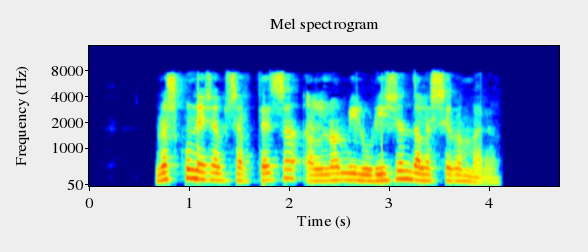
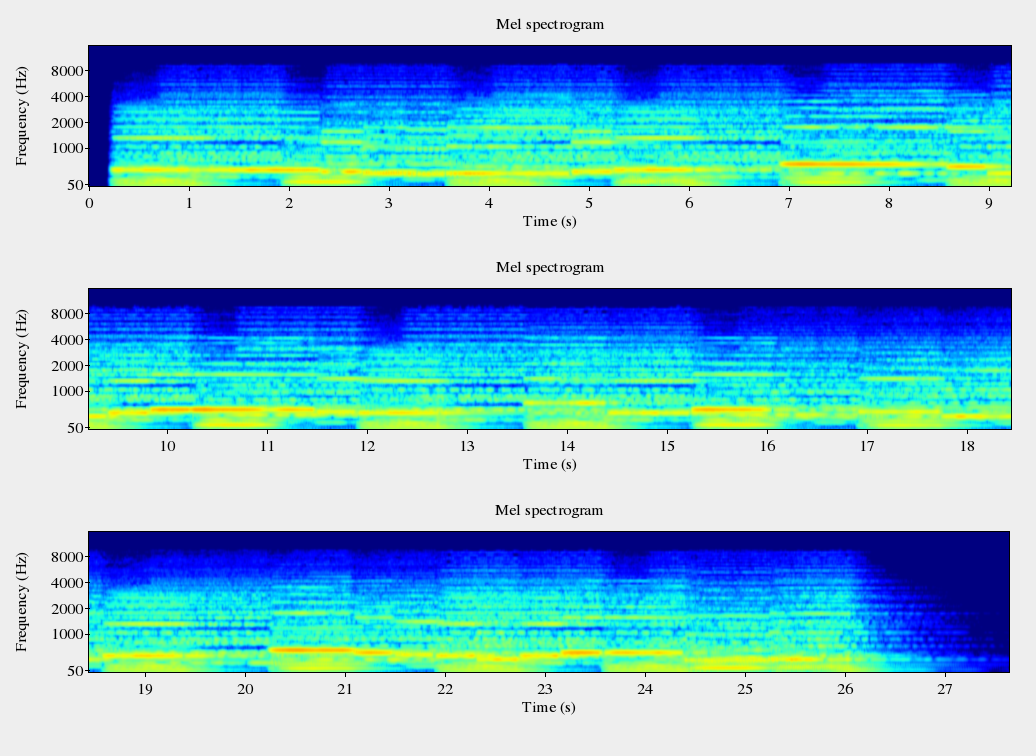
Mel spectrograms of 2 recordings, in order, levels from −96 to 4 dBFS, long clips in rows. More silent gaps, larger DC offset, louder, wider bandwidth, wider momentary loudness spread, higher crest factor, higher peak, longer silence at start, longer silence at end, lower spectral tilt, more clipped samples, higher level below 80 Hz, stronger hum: neither; neither; first, -19 LUFS vs -31 LUFS; second, 8.2 kHz vs 9.8 kHz; about the same, 10 LU vs 10 LU; about the same, 18 dB vs 14 dB; first, -2 dBFS vs -18 dBFS; first, 0.65 s vs 0.2 s; second, 0.6 s vs 1.05 s; second, -4.5 dB/octave vs -7 dB/octave; neither; about the same, -56 dBFS vs -54 dBFS; neither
